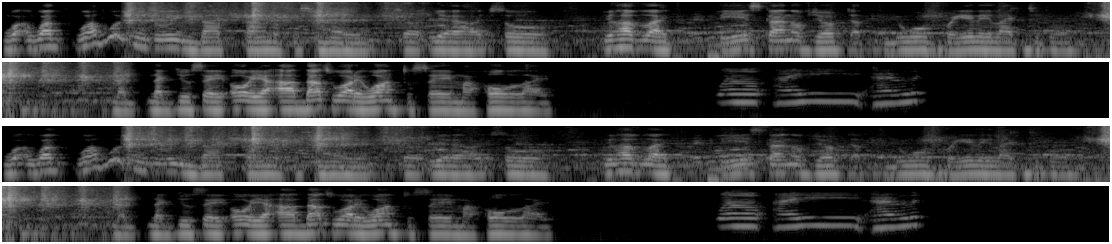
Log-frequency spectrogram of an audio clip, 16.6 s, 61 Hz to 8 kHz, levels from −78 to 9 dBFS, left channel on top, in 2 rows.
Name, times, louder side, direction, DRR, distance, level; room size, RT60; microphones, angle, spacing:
voice 1, 0.0-4.1 4.5-5.0 5.4-8.1 8.8-12.4, left 5 dB, 80° left, 0.6 m, -35 dB
sound 1, 0.9-9.3, right 1 dB, 15° right, 1.0 m, -33 dB
voice 2, 13.7-15.2, right 2 dB, 45° right, 0.7 m, -43 dB
4.6 x 2.9 x 2.8 m
head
